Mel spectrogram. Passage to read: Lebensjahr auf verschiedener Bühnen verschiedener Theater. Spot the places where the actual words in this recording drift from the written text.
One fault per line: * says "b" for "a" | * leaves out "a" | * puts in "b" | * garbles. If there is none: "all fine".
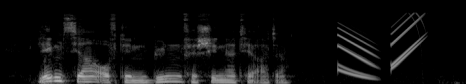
* says "den" for "verschiedener"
